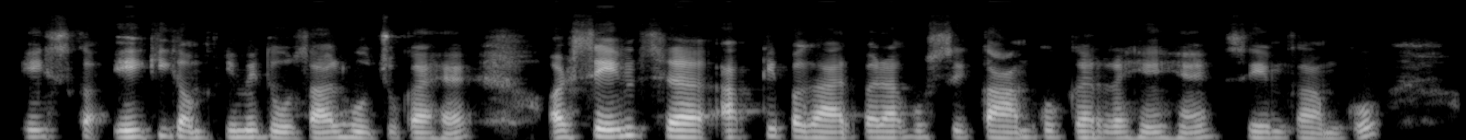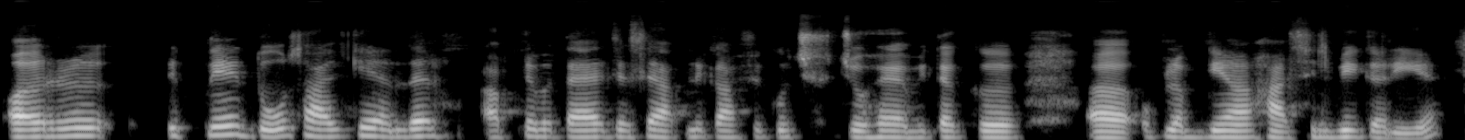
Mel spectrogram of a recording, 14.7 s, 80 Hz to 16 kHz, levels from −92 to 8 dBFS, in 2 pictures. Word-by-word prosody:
S 175 0 -6 0.2
एक 165 0 +4
ही 200 - -5
company 165 -2 -2
में 165 0 +1
2 155 -3 -1
साल 145 +1 +2
हो 155 -2 -1
चुका 150 -1 0
है 140 +5 -2 0.4
और 160 - +5
सेम 185 +3 +6
स - - -9 0.3
आपके 165 +3 -3
पगार 155 -3 +3
पर 155 -1 +2
उस 160 - -12 0.2
काम 150 +1 +2
को - - -3
कर 155 -1 0
रहे 150 -1 -4
हैं, 150 +4 -5
सेम 155 -3 -6
काम 140 -2 -4
को। - - -4 0.5
और 180 +1 +8 0.6
इतने 215 +3 +1
2 180 +1 +3
साल 185 -3 +2
के 205 -1 +3
अंदर 190 +1 +2 0.2
आपने 165 +3 -5
बताया, 170 -1 +2
जैसे 170 +1 -3
आपने 170 +1 -2
काफ़ी 165 0 -5
कुछ 170 0 -8
जो 165 -1 -1
है 165 -1 +3
अभी 155 +1 -9
तक 165 0 -4 0.5
अ, 155 0 +7
उपलब्धियाँ 165 -1 +1
हासिल 160 +1 -1
भी 170 +1 +2
करी 145 -5 -3
है। 135 - -4
165 Hz, 190 wpm, -23 LUFS, 155-175 Hz, 0.6 s, और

